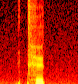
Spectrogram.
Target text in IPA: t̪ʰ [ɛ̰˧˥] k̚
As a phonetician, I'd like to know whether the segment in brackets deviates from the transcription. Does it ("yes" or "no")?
yes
